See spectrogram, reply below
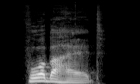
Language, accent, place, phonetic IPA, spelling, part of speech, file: German, Germany, Berlin, [ˈfoːɐ̯bəˌhalt], Vorbehalt, noun, De-Vorbehalt.ogg
- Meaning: caveat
